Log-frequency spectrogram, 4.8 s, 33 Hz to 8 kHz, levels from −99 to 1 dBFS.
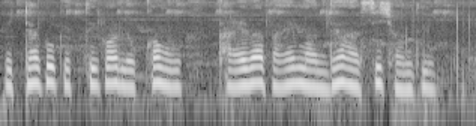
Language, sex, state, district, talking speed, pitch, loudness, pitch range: Odia, female, Odisha, Khordha, 90 wpm, 200 Hz, -16 LUFS, 185-215 Hz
